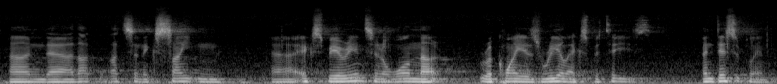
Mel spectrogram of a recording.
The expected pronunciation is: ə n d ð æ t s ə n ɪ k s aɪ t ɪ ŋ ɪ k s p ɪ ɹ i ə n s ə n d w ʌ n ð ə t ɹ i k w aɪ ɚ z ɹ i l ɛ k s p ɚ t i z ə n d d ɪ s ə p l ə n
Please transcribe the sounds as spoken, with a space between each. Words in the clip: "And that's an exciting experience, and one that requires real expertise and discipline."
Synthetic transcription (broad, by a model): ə n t ð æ t s ə n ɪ k s aɪ t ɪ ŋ ɪ k s p ɪ ɹ i ə n s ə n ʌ w ʌ n ð ə t ɹ i k w aɪ ɚ z ɹ i l ɛ k s p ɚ t i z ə n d d ɪ s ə p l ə n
